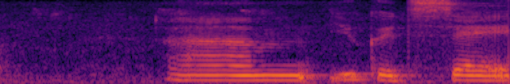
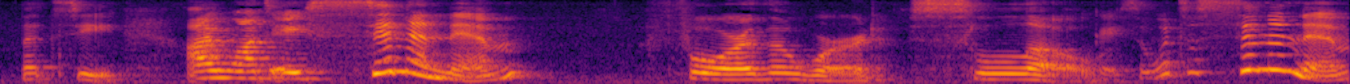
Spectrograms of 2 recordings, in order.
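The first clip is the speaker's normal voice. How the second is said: ordinary talk, nothing marked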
